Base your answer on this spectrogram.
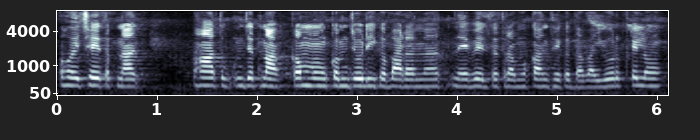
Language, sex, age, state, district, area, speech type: Maithili, female, 60+, Bihar, Madhepura, urban, spontaneous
